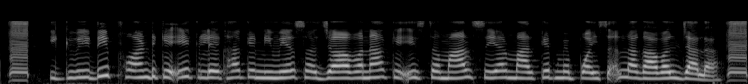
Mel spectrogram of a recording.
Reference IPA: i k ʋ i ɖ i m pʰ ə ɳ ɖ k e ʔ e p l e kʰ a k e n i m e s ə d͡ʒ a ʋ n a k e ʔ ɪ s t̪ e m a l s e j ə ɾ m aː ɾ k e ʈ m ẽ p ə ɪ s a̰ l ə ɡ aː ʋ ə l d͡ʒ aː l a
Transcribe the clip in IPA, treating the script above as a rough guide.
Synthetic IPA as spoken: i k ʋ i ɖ i pʰ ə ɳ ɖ k e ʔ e k l e kʰ a k e n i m e s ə d͡ʒ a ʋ n a k e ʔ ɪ s t̪ e m a l s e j ə ɾ m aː ɾ k e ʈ m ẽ p ə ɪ s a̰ l ə ɡ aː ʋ ə l d͡ʒ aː l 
